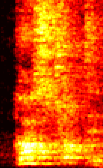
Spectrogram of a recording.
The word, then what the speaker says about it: constructive: Constructive, when a word ends with what? IVE, you stress the second syllable, that is tive.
